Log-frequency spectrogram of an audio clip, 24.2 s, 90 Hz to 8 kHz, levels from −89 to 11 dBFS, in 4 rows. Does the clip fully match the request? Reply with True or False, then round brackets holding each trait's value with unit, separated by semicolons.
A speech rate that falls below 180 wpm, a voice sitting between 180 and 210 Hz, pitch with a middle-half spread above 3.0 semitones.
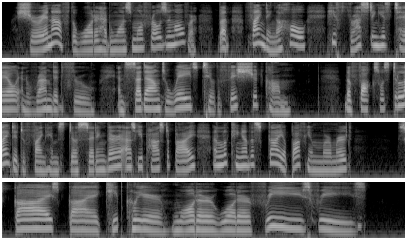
True (155 wpm; 190 Hz; 4.7 semitones)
